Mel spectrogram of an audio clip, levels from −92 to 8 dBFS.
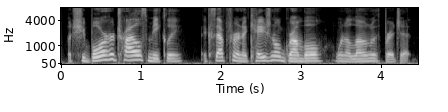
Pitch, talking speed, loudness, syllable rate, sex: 175 Hz, 200 wpm, -18 LUFS, 6.0 syllables/s, female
